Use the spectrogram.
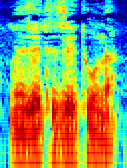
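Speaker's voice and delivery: ordinary talk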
